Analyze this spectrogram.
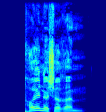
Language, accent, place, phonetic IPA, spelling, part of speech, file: German, Germany, Berlin, [ˈpɔlnɪʃəʁəm], polnischerem, adjective, De-polnischerem.ogg
- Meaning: strong dative masculine/neuter singular comparative degree of polnisch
